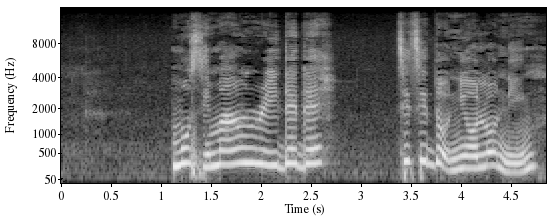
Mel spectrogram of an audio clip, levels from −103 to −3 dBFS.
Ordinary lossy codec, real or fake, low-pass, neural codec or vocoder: AAC, 64 kbps; real; 14.4 kHz; none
